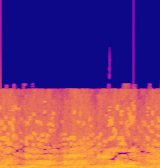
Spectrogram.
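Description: Quad bike engine revving hard, its pitch rising and falling, as the wheels spin in loose sand with a steady noisy rush.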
